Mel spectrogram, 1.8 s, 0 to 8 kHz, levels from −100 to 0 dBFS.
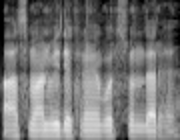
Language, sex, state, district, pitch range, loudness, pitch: Hindi, male, Uttar Pradesh, Hamirpur, 110-115 Hz, -18 LUFS, 115 Hz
